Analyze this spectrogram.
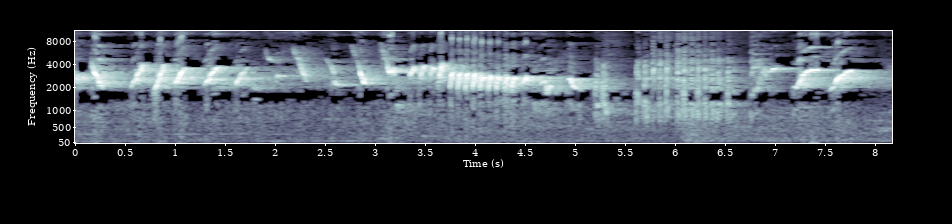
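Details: Kutilang, the sooty-headed bulbul, delivers a gacor 'full isian' master song; a quick series of sharp upward-flicking notes is followed by a fast rattling run, then scattered chips and a final pair of rising whistles.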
